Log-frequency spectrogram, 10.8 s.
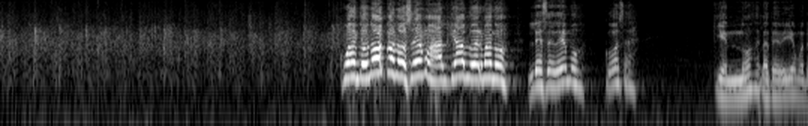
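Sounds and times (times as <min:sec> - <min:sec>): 
audience applause: 0:00.0 - 0:05.0
speech: 0:04.6 - 0:08.6, 0:09.6 - 0:10.7.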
